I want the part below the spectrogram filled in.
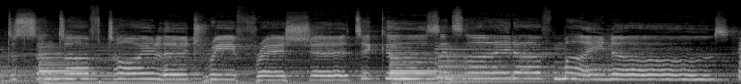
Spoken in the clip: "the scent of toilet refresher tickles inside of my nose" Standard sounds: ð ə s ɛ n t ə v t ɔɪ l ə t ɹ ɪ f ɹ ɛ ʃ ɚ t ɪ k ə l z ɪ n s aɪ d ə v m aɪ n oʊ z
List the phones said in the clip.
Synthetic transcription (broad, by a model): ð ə s ɛ n t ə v t ɔɪ l ə t ɹ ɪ f ɹ ɛ ʃ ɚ t ɪ k ə l z ɪ n s aɪ d ə v m aɪ n oʊ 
